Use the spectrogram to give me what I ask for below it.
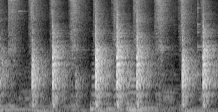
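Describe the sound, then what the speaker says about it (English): Knife slicing short rib meat thinly on a cutting board for Korean tteok galbi, a quick run of about eight crisp, evenly spaced chops, close and clear, with no voices. "Next, slice thinly in the other direction."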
